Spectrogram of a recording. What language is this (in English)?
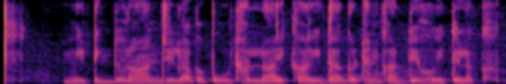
Punjabi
